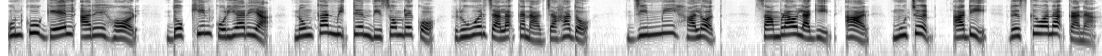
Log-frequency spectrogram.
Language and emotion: Santali, neutral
